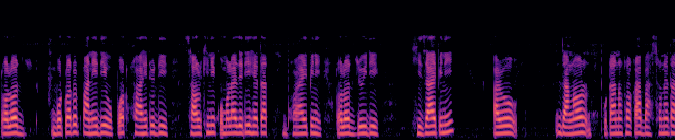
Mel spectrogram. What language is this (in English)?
Assamese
